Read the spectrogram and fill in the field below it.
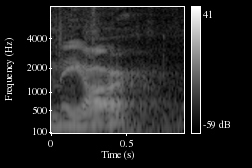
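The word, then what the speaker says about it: Maillard: this is the mayor it's pronounced mayar reactions after a frenchman who discovered this i don't know about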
